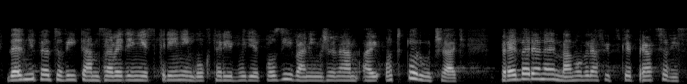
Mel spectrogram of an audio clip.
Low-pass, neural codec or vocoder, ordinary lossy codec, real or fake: 5.4 kHz; codec, 32 kHz, 1.9 kbps, SNAC; none; fake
